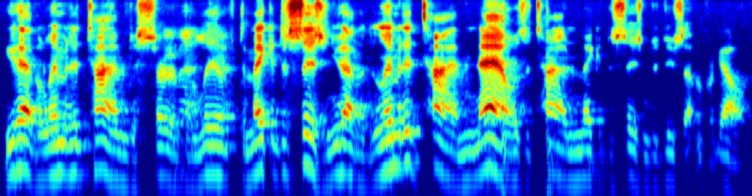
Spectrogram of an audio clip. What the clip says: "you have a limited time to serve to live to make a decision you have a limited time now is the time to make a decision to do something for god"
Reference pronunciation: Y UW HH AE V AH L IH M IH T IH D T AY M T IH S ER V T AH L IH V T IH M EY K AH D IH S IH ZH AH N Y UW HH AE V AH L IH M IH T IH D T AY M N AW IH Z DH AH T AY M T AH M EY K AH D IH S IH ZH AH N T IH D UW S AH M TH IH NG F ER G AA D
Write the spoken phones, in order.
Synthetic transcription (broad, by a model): Y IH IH V AH L IH M IH T IH D T AY M T IH S ER V T AH L IH V T IH M EY K AH D IH S IH ZH AH N Y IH V AH L IH M IH T IH D T AY M N AW IH Z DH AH T AY M T AH M EY K AH D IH S IH ZH N T IH D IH S AH M TH IH NG F ER G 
